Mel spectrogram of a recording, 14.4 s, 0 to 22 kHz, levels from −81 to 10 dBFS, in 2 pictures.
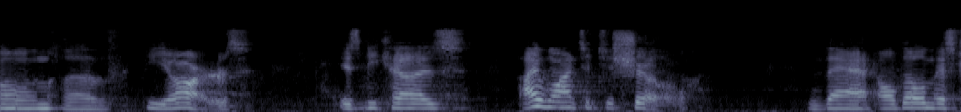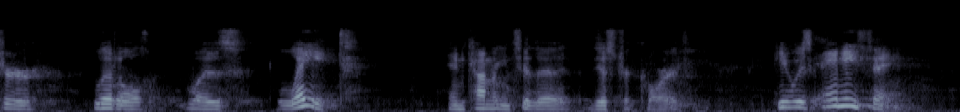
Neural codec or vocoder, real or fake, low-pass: codec, 16 kHz in and 24 kHz out, 1.1 kbps, FireRedTTS-2 codec; fake; 7.2 kHz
